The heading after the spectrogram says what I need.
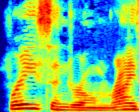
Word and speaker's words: Reye: Reye Syndrome, actually, it rhymes with I.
